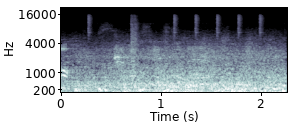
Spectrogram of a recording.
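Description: A Métro train running, heard from inside the carriage as a steady, loud rumbling noise, with music playing underneath.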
